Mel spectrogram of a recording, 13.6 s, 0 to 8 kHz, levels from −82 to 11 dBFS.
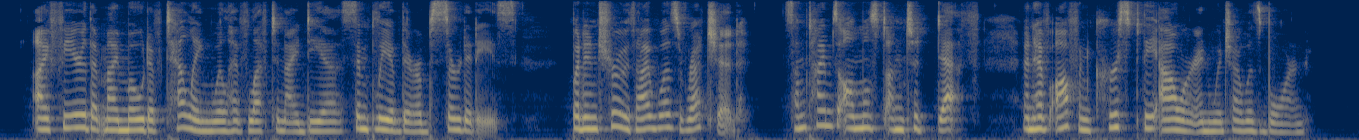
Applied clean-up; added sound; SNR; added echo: none; none; none; none.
